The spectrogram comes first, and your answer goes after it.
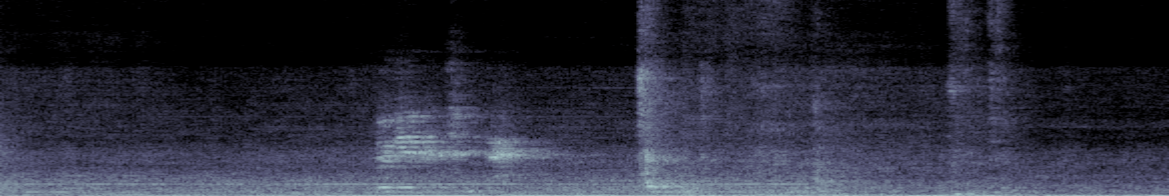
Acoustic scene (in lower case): elevator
